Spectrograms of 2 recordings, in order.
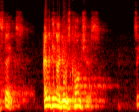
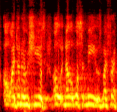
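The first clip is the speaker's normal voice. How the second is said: higher, hammed-up fake innocent denial; mock lying excuse; 6 semitones higher than usual. Cheater caught by girlfriend lying to her, higher mock-innocent voice. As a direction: play the caught cheater squirming out of it. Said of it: "and I'm like".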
